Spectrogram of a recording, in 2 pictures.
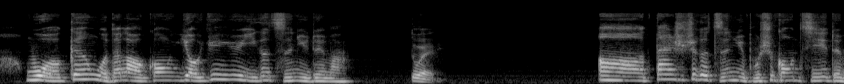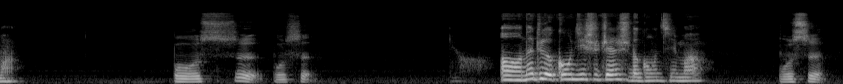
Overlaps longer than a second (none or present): none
